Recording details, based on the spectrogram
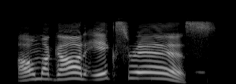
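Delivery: put-on very high, very loud country Southern accent. Narrator voicing an enormous being who cries out to ixris, in a country southern down-home voice. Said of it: "real country, southern, down home voice".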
